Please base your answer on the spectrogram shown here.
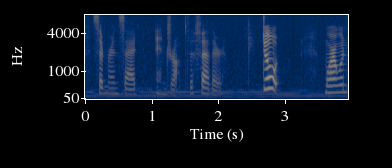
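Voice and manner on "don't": loud high cry of warning; urgent shout. A narrator's reading. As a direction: stop her before it's too late. Morwen trying to stop her.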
